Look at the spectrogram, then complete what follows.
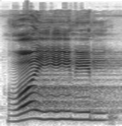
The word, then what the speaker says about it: غير: المغضوب عليهم ولا الضالين গায়রিল, এখানে আমরা গায়রিল পড়ি অনেকেই, গায়রিল পড়া যাবে না। গায়রিল, গয়ন মোটা করে উচ্চারণ করতে হবে। গায়রিল এটা ভুল।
